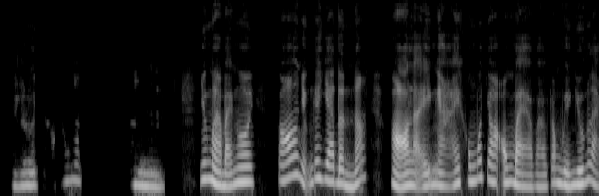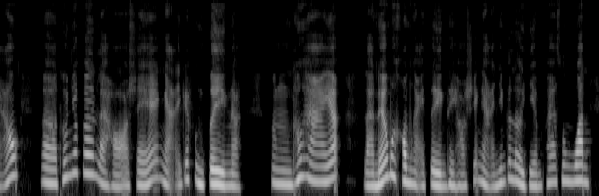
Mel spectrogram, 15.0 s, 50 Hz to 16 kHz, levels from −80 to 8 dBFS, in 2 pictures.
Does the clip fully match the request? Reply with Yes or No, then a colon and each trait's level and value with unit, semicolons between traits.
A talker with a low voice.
No: high, 230 Hz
